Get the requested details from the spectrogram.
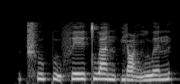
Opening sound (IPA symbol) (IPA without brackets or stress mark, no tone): ʈ͡ʂʰ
